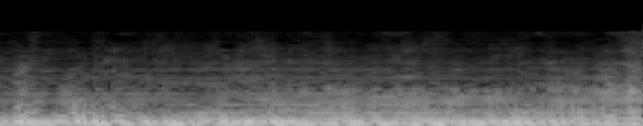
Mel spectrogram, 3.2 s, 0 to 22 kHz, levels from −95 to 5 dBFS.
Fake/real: fake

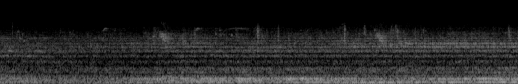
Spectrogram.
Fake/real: real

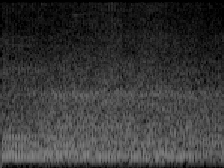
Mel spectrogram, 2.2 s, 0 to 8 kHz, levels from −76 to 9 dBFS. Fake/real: real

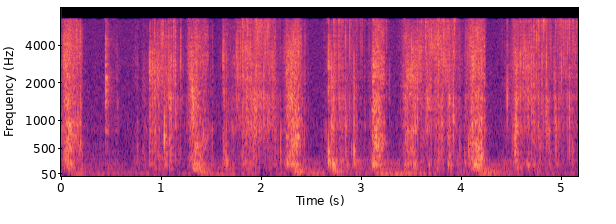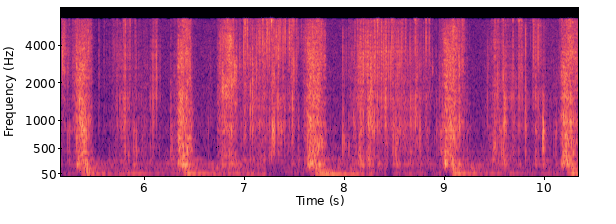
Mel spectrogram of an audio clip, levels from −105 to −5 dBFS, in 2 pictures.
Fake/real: real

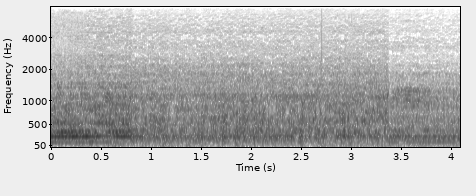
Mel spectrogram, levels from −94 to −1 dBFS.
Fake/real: real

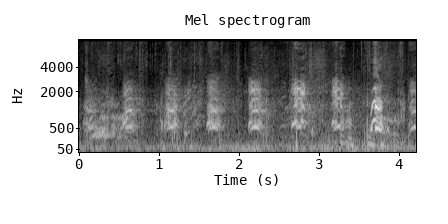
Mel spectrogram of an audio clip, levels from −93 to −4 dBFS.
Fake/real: real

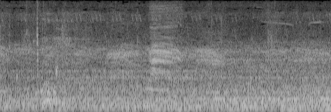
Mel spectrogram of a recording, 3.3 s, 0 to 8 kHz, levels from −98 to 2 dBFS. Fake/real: real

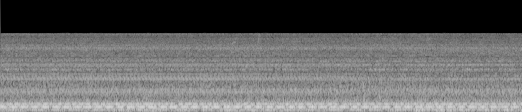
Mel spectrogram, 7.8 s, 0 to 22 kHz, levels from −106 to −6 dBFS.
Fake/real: real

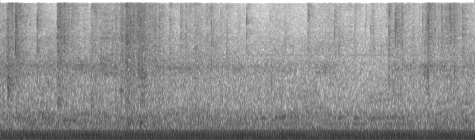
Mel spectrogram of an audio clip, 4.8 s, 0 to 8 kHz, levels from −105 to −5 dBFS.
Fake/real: real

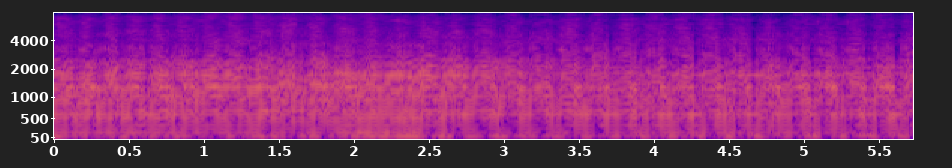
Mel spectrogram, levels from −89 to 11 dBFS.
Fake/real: fake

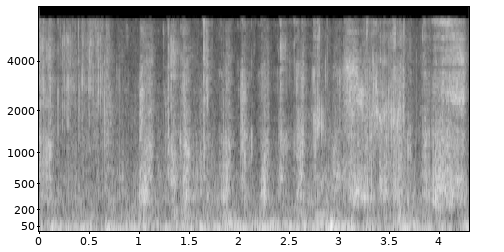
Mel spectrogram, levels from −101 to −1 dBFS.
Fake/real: real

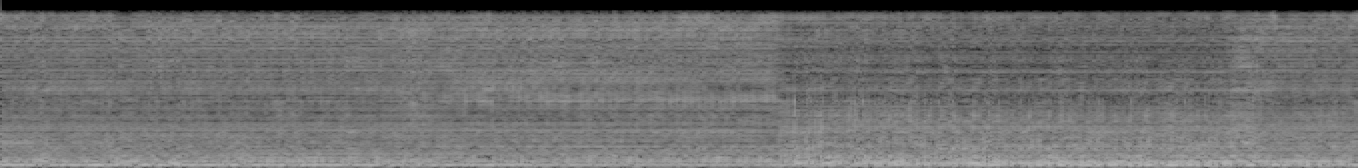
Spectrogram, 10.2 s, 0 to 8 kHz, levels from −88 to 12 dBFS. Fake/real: fake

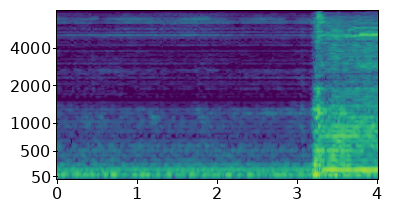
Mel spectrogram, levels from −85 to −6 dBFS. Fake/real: fake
